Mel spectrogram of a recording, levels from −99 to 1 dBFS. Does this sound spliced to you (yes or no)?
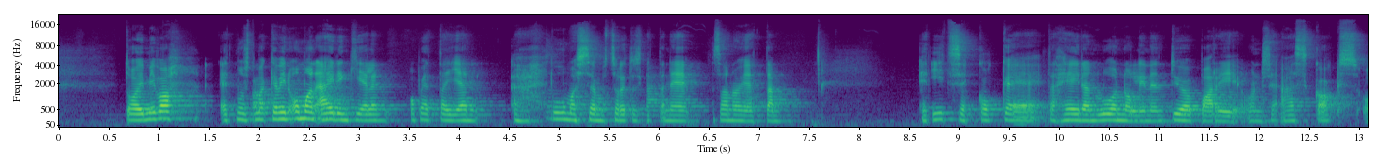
yes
